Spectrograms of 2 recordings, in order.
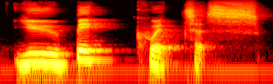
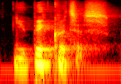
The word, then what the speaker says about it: ubiquitous: mobile phones are ubiquitous notice the pronunciation again it's the second syllable ubiquitous ubiquitous mosquitoes are ubiquitous in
